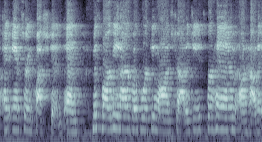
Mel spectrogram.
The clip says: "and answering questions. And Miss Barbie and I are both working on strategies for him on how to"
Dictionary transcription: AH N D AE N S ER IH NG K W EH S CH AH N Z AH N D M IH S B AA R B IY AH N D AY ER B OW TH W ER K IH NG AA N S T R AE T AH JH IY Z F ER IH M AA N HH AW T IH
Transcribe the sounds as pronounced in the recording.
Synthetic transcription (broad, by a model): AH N AE N S ER IH NG K W EH S CH AH N Z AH N M IH S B AA R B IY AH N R ER B OW TH W ER K IH NG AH N S T R AE T AH JH IY Z F ER IH M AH N HH AW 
